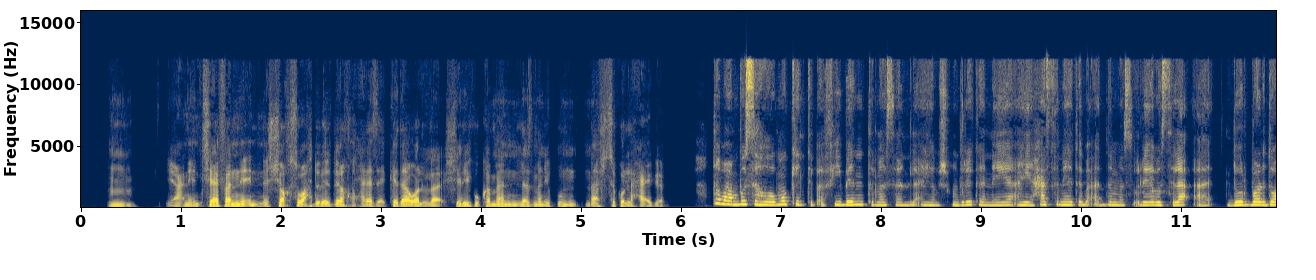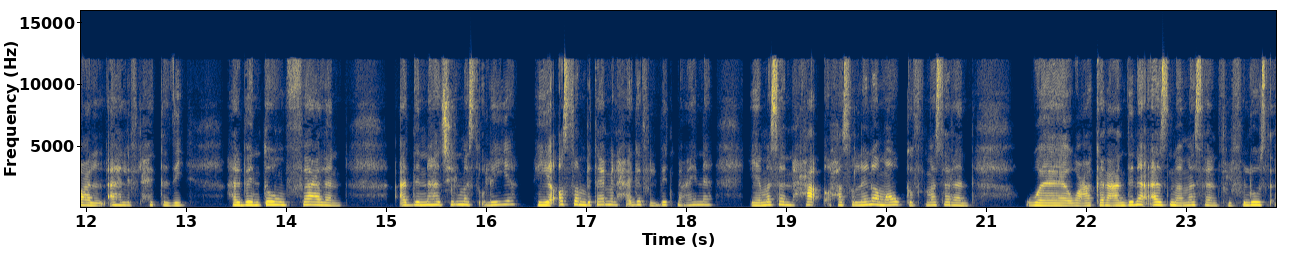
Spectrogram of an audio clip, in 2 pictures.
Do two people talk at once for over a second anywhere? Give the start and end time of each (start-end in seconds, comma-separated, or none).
none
